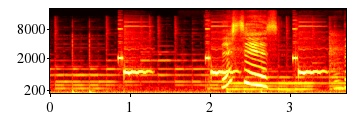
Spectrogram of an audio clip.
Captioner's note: slow beeping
